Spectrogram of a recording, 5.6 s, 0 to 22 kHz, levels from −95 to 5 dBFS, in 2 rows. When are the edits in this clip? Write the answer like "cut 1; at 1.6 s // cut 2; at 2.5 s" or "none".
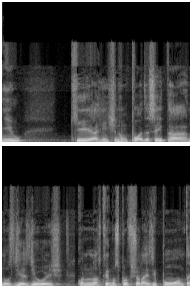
cut 1; at 3.9 s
